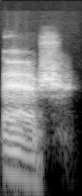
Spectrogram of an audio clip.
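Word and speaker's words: Æ: But it's Ash. The AE, which is supposed to be pronounced as Ash, is his contribution referring to the precursor of the SR-71 aircraft.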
